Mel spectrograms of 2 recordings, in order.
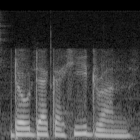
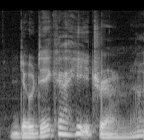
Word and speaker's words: dodecahedron: pyramid which and this thing i can't really pronounce do something hold on dodecahedron dodecahedron okay thank you random lady from the dictionary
